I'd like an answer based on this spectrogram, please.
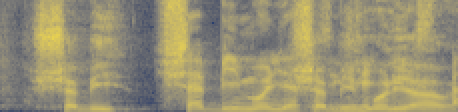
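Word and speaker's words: Xabi: Comment ça se prononce? Chabi.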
